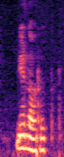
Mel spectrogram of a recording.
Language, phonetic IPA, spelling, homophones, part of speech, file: Polish, [vʲjɛˈlɔrɨp], wieloryb, Wieloryb, noun, LL-Q809 (pol)-wieloryb.wav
